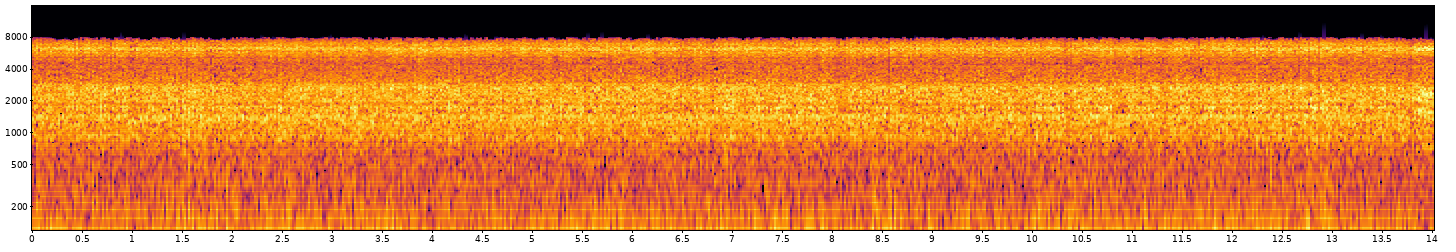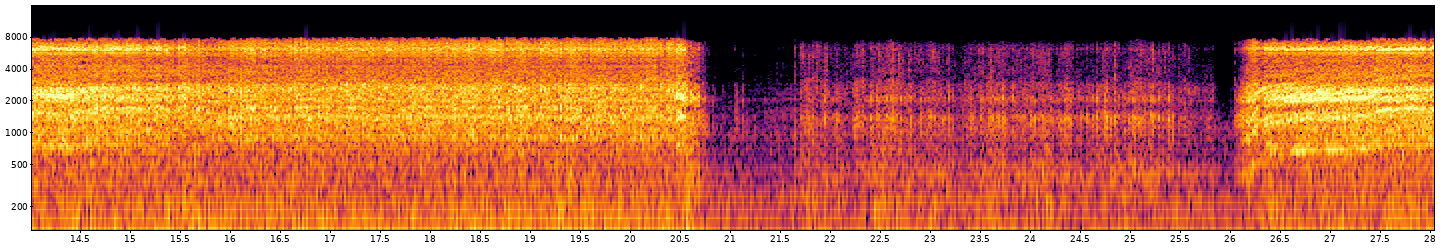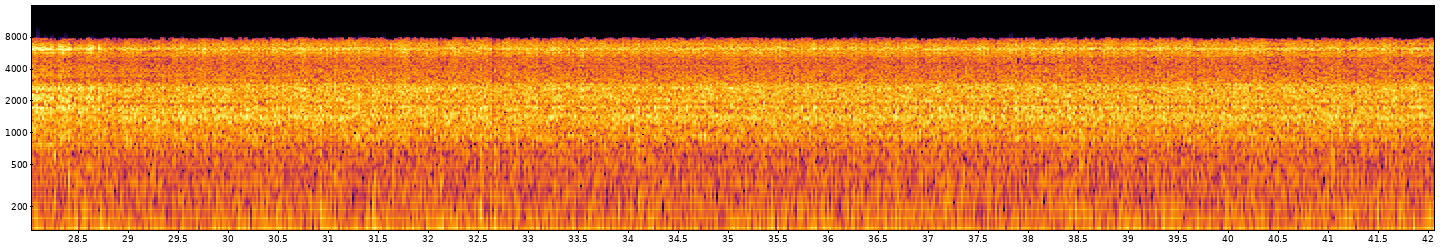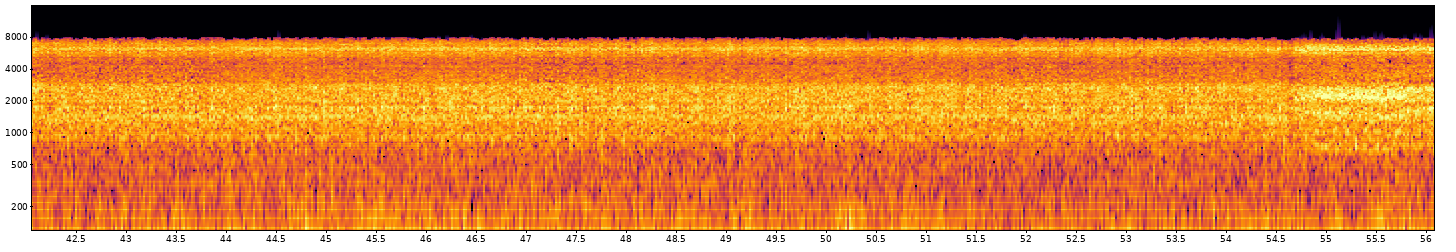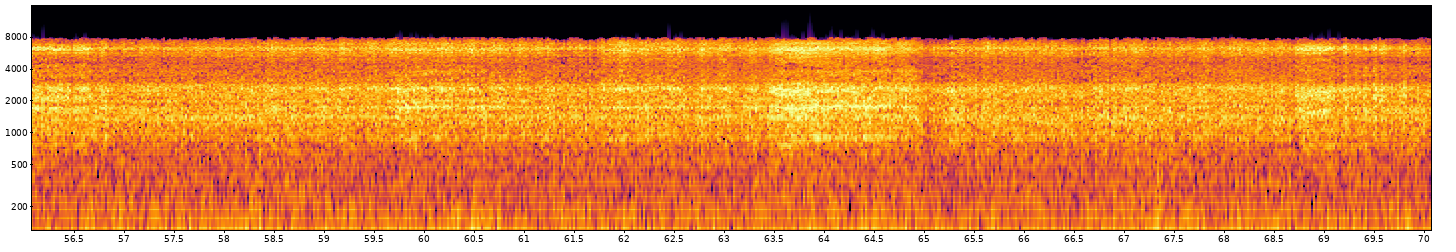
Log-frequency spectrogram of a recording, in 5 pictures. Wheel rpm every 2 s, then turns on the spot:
230, 230, 230, 230, 230, 230, 230, 220, 230, 230, 120, 20, 30, 140, 230, 230, 230, 230, 230, 230, 230, 240, 230, 240, 230, 230, 230, 220, 230, 230, 230, 230, 230, 230, 230.
20-26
